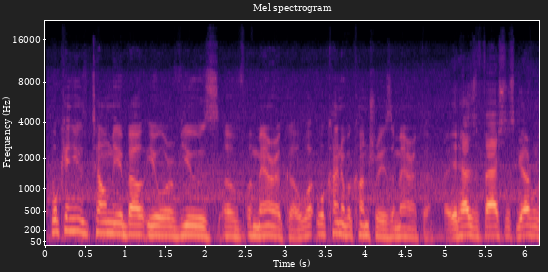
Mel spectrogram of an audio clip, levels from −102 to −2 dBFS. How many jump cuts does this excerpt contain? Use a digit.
1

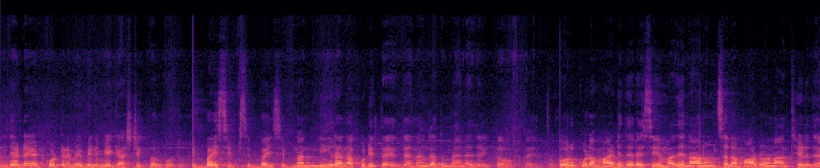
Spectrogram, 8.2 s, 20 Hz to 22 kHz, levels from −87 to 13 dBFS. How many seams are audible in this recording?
2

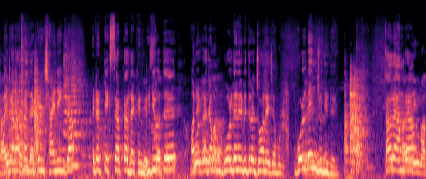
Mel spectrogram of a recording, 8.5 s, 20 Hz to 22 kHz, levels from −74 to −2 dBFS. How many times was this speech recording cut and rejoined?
1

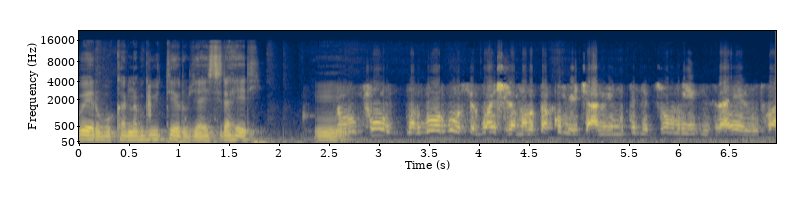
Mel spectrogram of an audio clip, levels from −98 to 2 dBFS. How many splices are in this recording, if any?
1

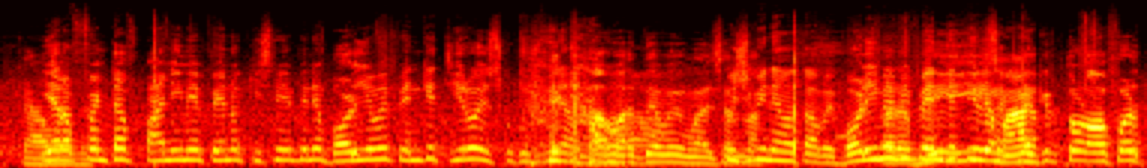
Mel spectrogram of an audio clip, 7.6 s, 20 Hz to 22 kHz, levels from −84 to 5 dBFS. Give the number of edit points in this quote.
0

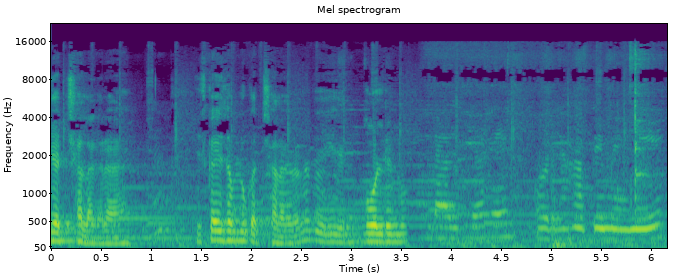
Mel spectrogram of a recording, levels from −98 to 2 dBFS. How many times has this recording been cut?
1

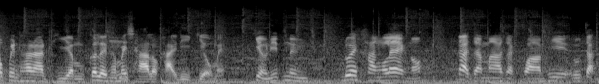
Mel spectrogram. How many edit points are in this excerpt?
0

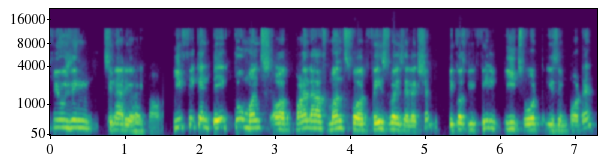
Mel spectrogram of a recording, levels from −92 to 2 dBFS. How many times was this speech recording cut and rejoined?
1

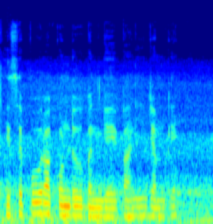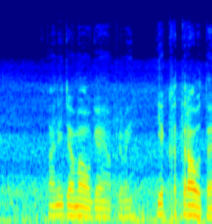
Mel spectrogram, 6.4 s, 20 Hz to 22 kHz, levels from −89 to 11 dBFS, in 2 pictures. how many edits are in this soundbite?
0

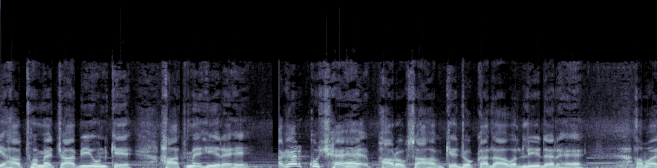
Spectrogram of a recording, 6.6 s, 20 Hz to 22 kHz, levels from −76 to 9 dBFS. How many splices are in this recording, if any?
1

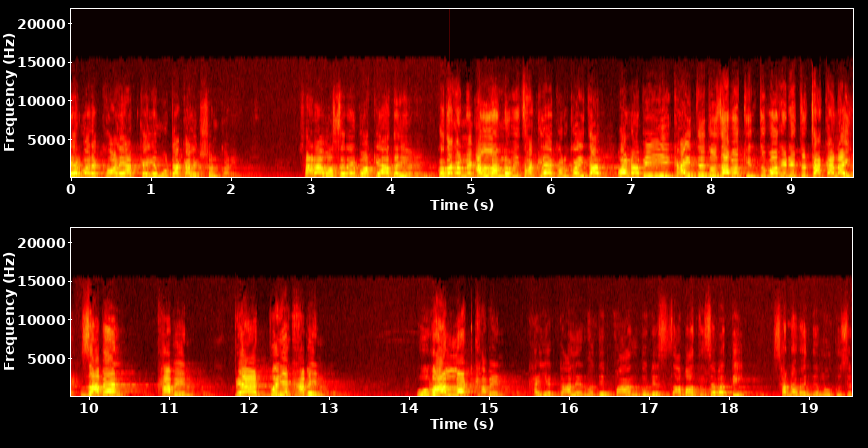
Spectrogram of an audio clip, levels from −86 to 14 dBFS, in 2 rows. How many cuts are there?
2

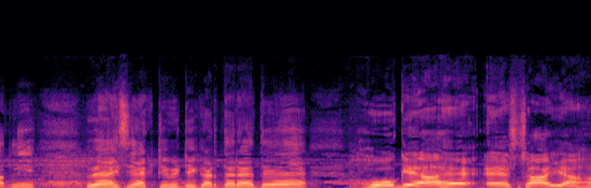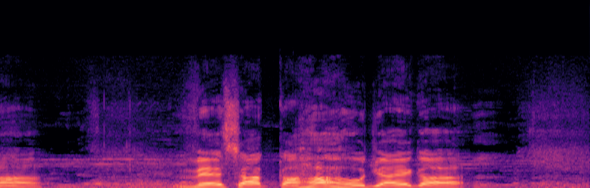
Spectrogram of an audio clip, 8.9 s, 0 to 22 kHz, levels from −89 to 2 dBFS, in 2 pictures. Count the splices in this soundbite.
1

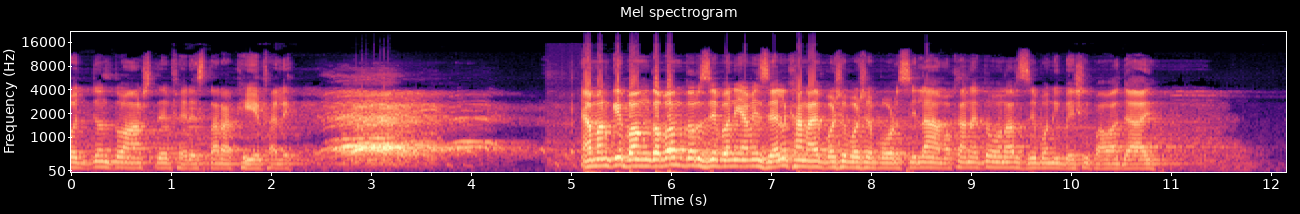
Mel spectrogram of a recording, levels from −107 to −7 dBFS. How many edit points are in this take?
0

